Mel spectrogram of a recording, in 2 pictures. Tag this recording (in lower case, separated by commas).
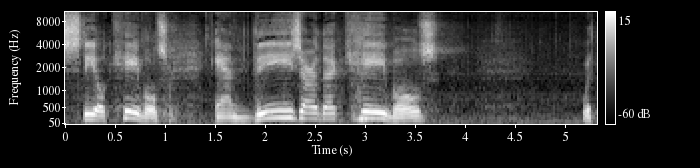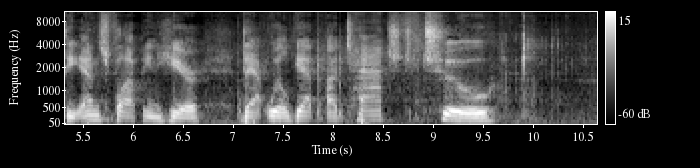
speech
